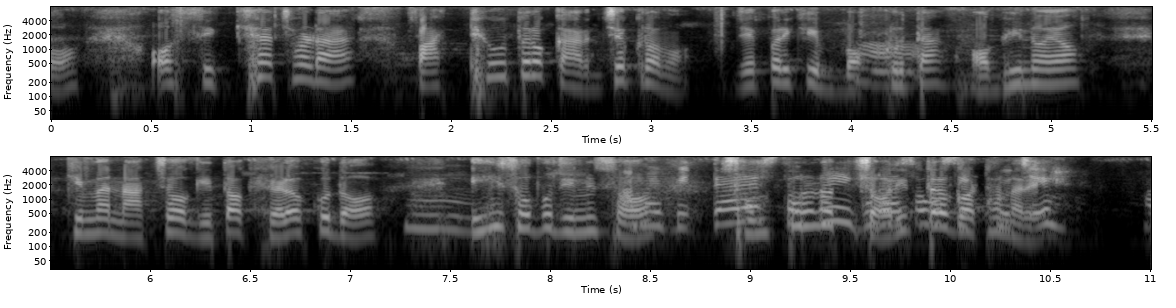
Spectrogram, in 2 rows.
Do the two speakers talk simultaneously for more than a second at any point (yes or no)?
yes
